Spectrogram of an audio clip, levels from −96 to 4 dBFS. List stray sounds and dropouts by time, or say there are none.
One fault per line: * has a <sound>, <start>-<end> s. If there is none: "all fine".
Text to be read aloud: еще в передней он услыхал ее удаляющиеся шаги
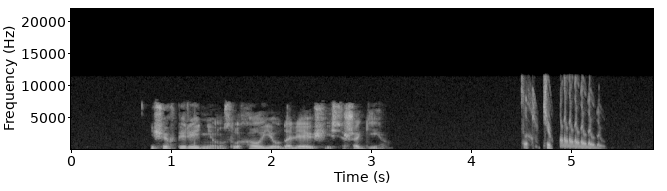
* has a chirp, 4.5-5.4 s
